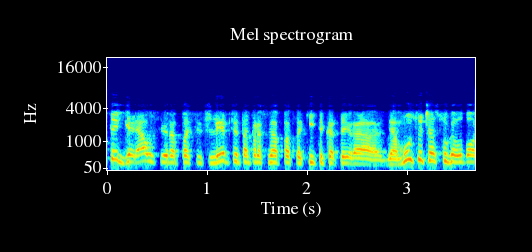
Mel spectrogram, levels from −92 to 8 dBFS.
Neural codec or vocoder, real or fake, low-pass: none; real; 7.2 kHz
